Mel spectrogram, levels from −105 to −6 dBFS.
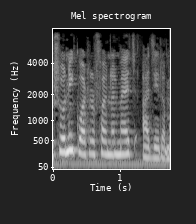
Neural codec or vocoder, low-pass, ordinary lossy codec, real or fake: vocoder, 44.1 kHz, 128 mel bands every 512 samples, BigVGAN v2; 7.2 kHz; none; fake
